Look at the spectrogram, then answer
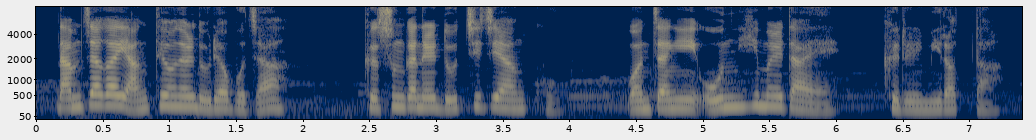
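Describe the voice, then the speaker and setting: Music plays in the background as the speaker goes at a very slow pace. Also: woman. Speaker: audiobook narrator, actress. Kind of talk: audiobook narration of a thriller novel, bedtime listening. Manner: soft, ASMR-style.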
